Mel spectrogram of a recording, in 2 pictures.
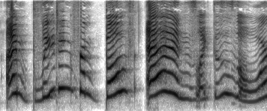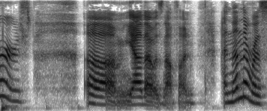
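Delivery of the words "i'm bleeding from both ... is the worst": much higher wailing, slow on the first words; half-laughing imitation of a crying wail, high; mock wailing. On the toilet with a bloody nose, mock crying wail, very high. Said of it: "started crying even harder".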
